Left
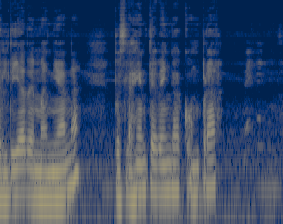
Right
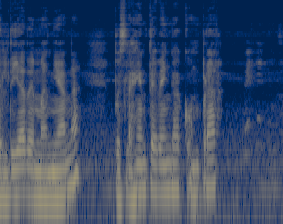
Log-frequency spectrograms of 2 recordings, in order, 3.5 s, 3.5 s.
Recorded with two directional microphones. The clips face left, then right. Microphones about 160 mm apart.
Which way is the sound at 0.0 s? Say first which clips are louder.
Left 2 dB; 5° left (ahead or behind).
